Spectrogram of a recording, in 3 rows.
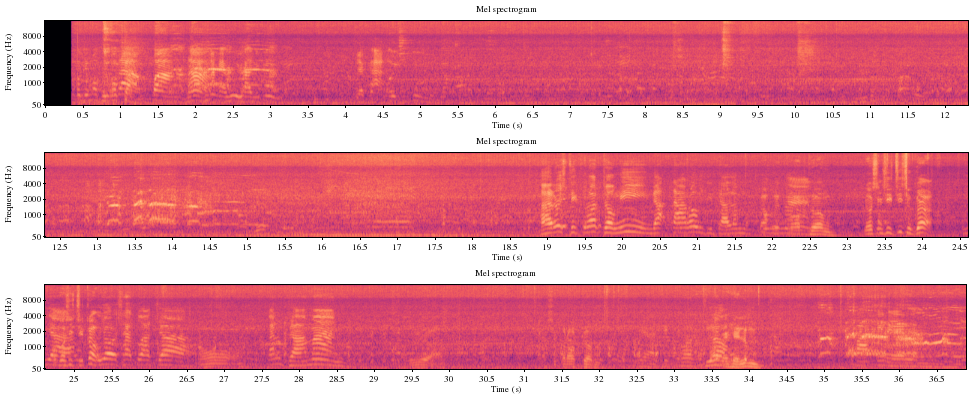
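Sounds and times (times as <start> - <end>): market background noise: 0.4 - 36.9
roosters crowing: 0.4 - 36.9.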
